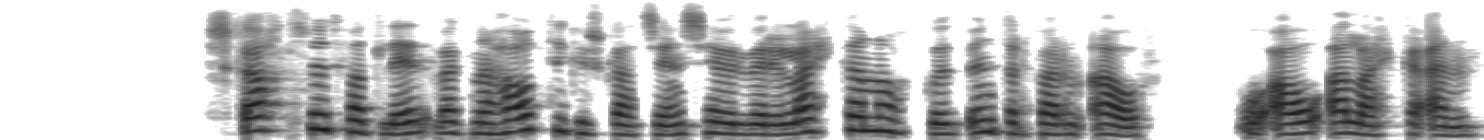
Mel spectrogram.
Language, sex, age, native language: Icelandic, female, 30-39, Icelandic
